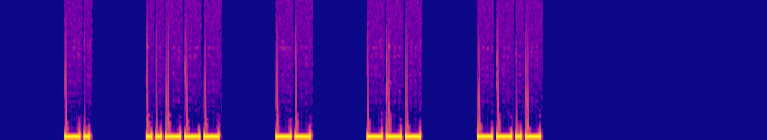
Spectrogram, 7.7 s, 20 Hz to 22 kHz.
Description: Morse code, heard as a keyed tone, about 25 wpm, spaced as for 12 wpm, 700 Hz. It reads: N2MOQ
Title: USA Call Signs - 5 Characters - 4x Character Spacing - 25wpm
